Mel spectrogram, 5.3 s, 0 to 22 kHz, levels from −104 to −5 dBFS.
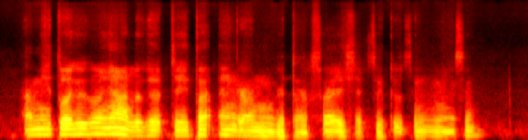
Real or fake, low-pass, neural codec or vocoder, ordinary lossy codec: fake; none; codec, 44.1 kHz, 2.6 kbps, DAC; none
